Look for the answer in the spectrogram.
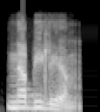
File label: "nobelium", Indian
